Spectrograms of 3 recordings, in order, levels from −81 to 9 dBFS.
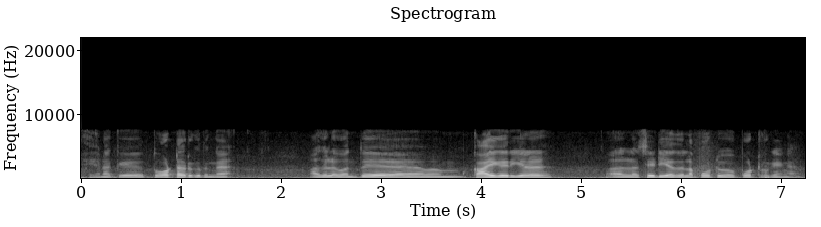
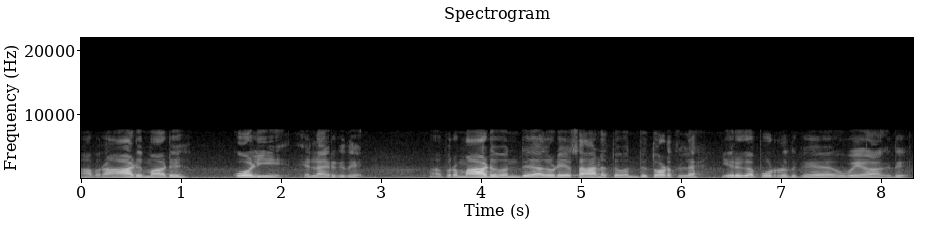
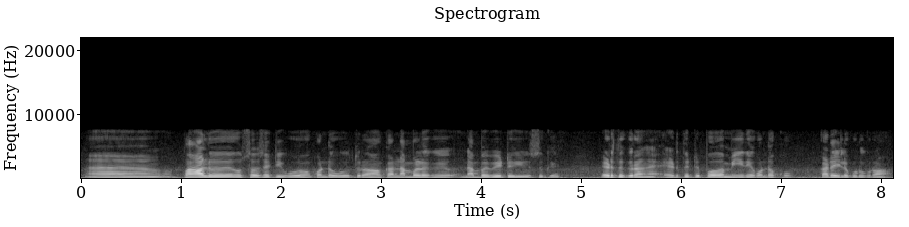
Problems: none marked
